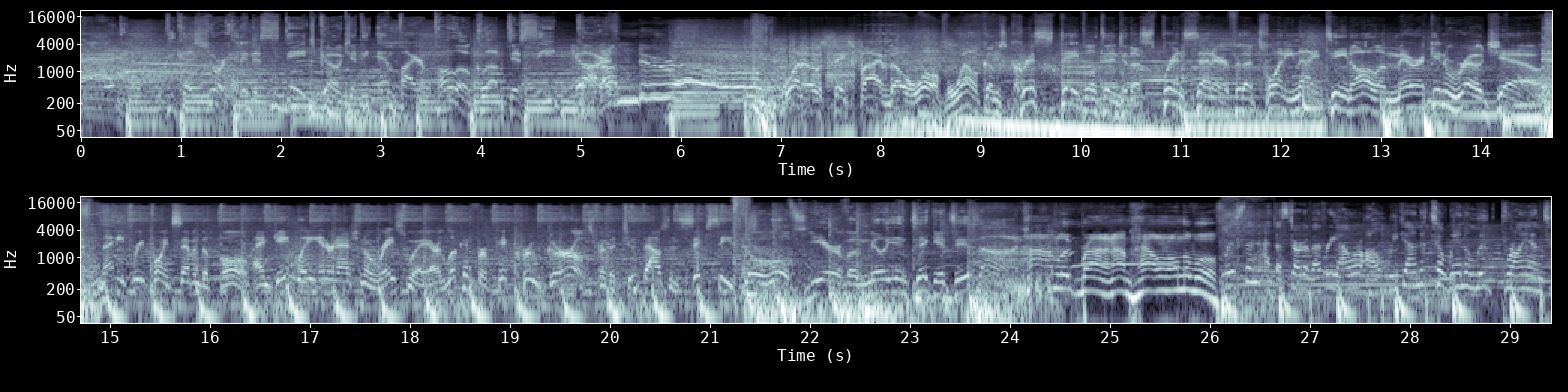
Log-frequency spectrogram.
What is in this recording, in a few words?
radio men country, radio imaging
